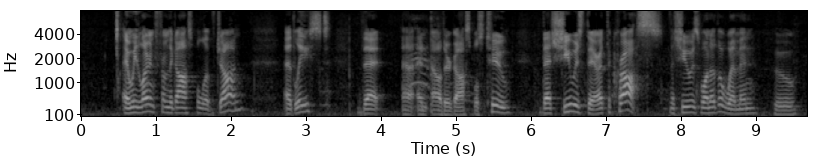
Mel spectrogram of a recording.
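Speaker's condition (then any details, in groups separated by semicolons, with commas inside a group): No condition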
